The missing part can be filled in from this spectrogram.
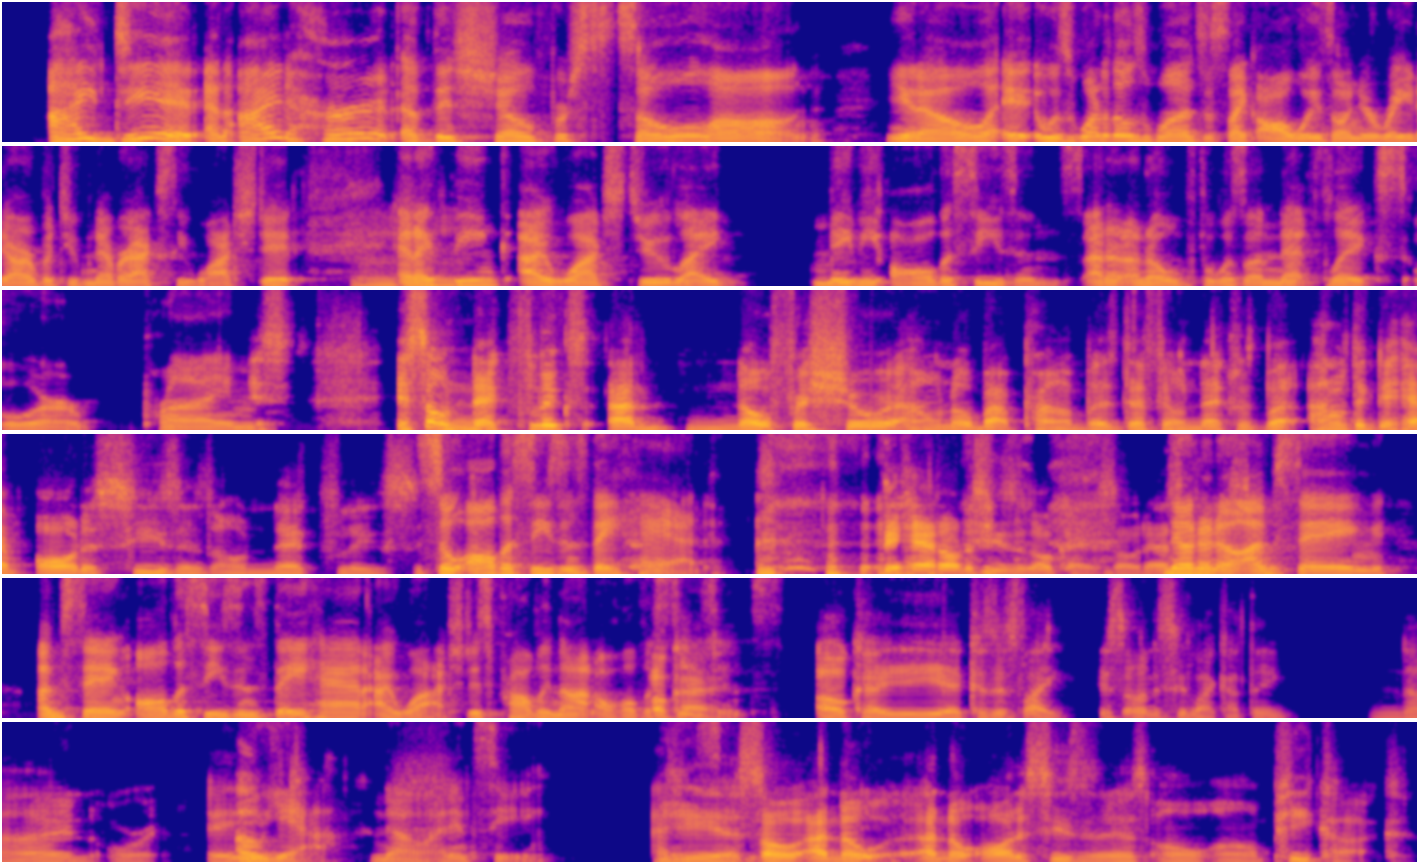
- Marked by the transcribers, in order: other background noise; laugh
- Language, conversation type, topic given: English, unstructured, How do you recharge after a busy social week?
- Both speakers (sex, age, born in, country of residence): female, 45-49, United States, United States; male, 30-34, United States, United States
